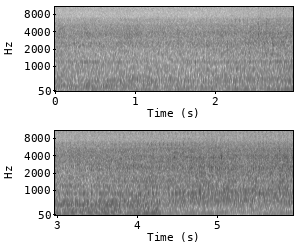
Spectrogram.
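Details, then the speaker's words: Toyota engine idling after start once fuel pressure built up: smooth, even idle with steady rhythm, no knocks or misses; running cleanly and healthy. "is fuel pressure build up typical toyota that's beautiful"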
